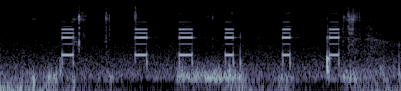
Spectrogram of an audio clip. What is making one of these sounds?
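A metal detector beeps in short, repeated tones.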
